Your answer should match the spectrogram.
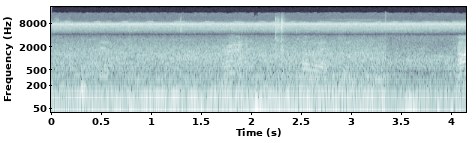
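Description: Steady high insect drone over a low outdoor rumble, with a single faint knock about two seconds in.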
